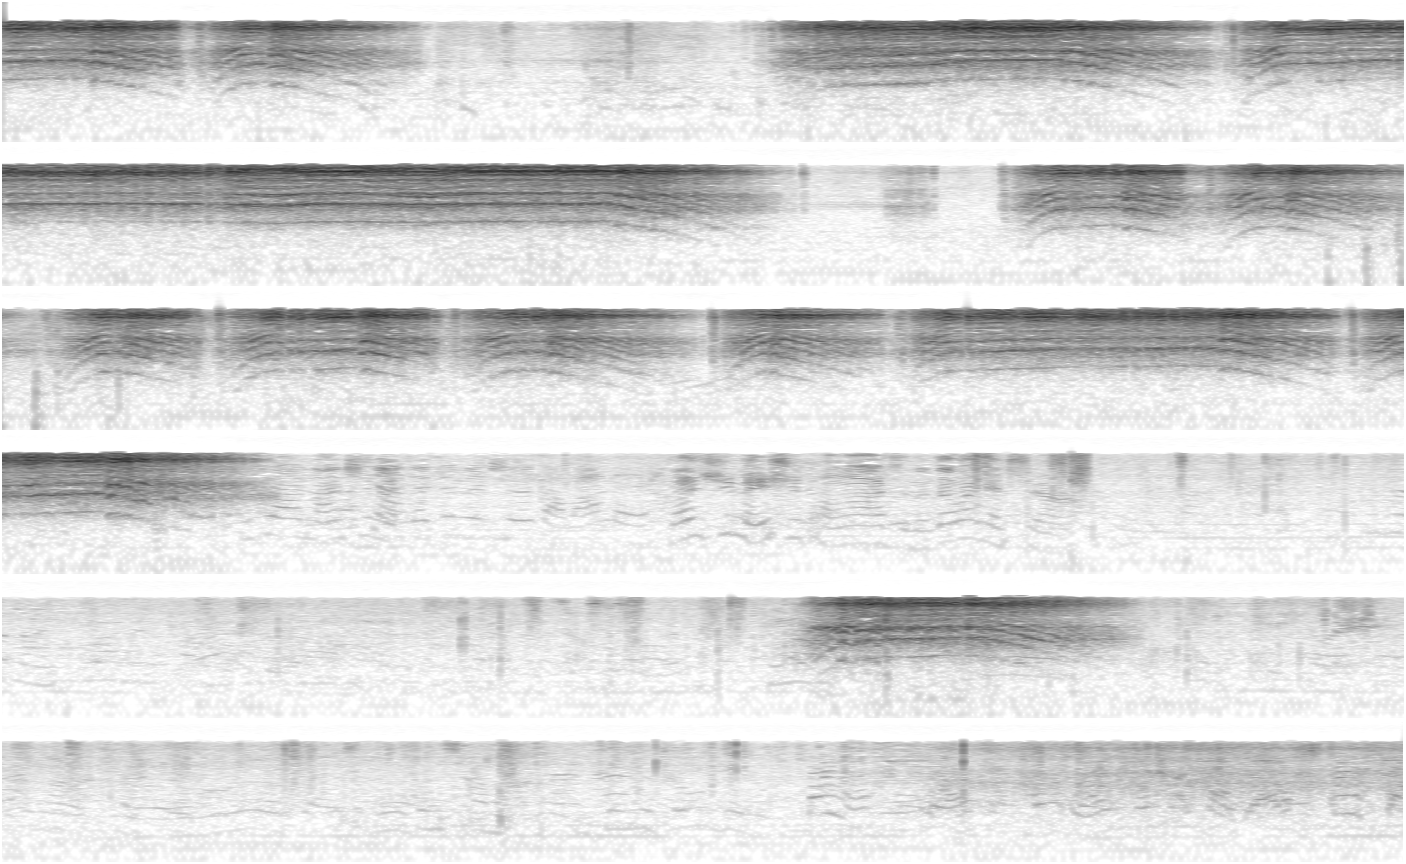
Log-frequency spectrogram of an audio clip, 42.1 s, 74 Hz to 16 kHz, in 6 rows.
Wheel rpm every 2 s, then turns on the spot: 100, 0, 130, 150, 220, 50, 70, 70, 70, 120, 110, 10, 0, 0, 0, 0, 80, 0, 0, 0, 20.
40-42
